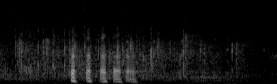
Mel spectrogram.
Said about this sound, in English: I told him to clap there, so that's perfect.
